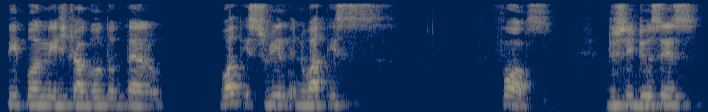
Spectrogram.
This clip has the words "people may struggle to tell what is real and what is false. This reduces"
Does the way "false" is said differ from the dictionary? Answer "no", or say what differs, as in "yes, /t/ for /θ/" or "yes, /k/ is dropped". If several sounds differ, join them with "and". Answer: no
